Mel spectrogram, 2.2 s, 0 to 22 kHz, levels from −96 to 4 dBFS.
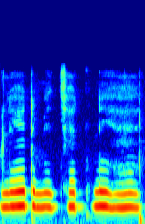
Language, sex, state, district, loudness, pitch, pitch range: Hindi, female, Jharkhand, Palamu, -14 LUFS, 225 Hz, 220-230 Hz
